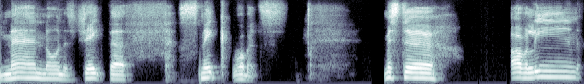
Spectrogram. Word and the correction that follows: Aurelian: Aureline, Aureline, Mr. Clean, what is he? I believe it's pronounced Aurelian or Mr. Aurelian Smith Jr., born May the 30th, 1955, making him 56.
